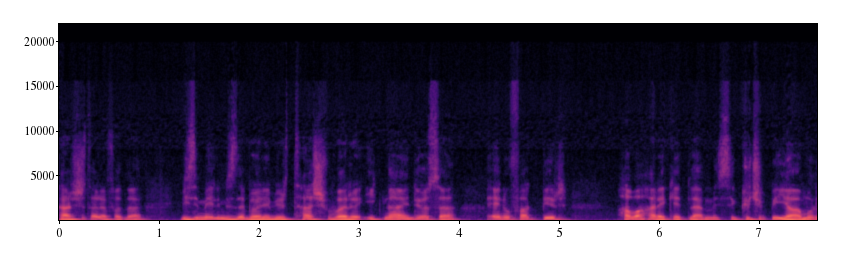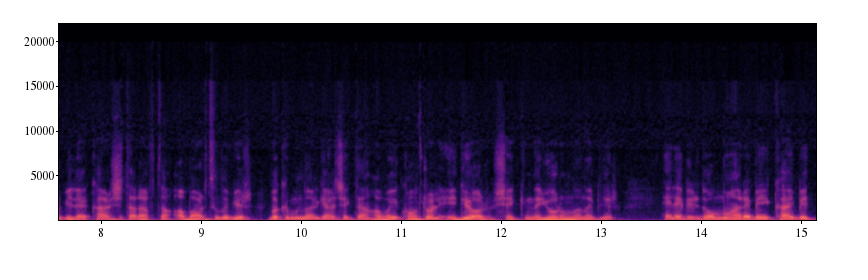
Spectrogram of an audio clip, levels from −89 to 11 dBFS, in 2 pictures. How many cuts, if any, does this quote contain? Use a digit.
2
